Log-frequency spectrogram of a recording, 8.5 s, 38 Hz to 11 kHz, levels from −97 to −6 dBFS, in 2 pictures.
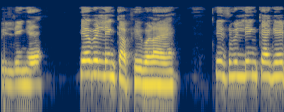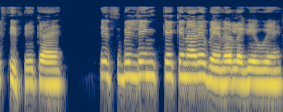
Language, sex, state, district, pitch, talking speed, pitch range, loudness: Hindi, male, Bihar, Saran, 210 Hz, 155 wpm, 160-235 Hz, -15 LUFS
